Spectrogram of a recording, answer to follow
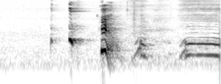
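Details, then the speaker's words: Adult man (dad) with hiccups: a few abrupt, jerky hiccup sounds mixed with a young child's laughter. "Hiccup. Hiccup. Dad's got the hiccups. Hiccup."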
